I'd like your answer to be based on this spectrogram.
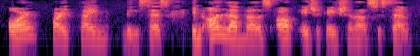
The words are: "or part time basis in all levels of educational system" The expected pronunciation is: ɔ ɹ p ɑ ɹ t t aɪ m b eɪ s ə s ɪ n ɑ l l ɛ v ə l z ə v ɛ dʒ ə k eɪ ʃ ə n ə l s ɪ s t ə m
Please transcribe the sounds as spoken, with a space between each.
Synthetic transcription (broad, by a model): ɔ ɹ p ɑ ɹ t t aɪ m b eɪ s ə s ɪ n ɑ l l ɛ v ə l s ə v ɛ dʒ ə k eɪ ʃ ə n ə l s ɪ s t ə m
